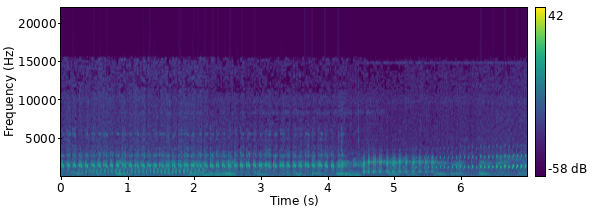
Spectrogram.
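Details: Many frogs call at once: rattling pulsed trills overlap and shift in pitch, while a lower frog gives short rising croaks in a regular series beneath.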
